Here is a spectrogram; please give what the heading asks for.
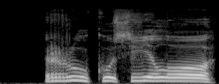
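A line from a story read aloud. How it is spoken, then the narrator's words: Moaning. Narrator (Russian): простонал он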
